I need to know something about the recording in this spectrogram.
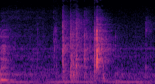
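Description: Tarot cards being shuffled by hand: a few short snapping strokes about a second in, the sharpest about halfway through, over a low steady hum.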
